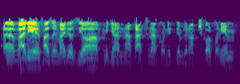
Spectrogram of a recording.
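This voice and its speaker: A man's voice: medium pitch, fairly even intonation, muffled recording, a little hiss or hum. Flustered man fixing tech mid-session. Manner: flustered, sorting out tech problems aloud. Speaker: online class presenter. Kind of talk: casual talk during a live online session.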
